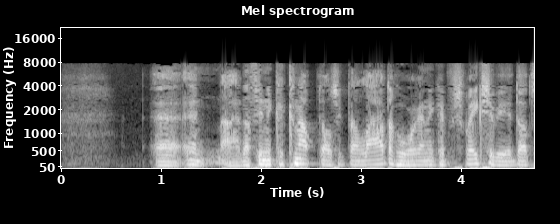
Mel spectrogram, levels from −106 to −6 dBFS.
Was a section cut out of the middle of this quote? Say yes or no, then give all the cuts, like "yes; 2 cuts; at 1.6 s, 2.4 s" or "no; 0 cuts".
no; 0 cuts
